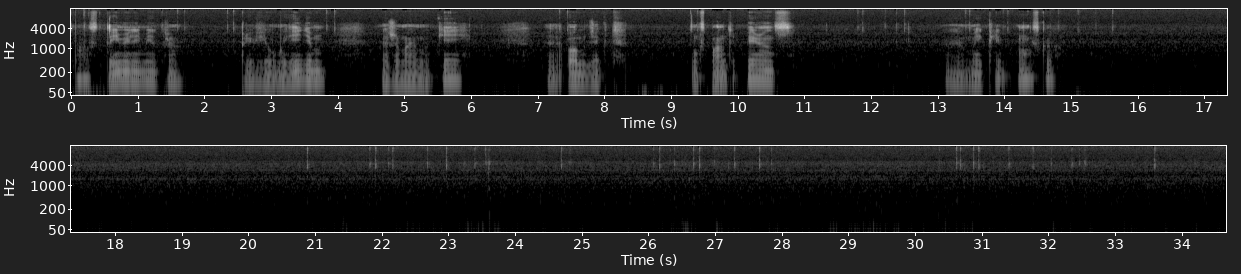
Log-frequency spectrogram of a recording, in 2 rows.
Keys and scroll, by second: 22.0 ctrl+space, 31.0 ctrl+space.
